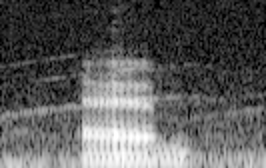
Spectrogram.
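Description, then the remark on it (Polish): A police vehicle's siren gives a short, loud blare lasting under a second, a steady buzzy horn-like tone, with a fainter rising wail lingering in the background, as many police and military vehicles pass by. “trudno skupić, bo wiecie co, jakby jest mnóstwo policji, wojska, coś, coś dziwnego się, dzieje.”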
